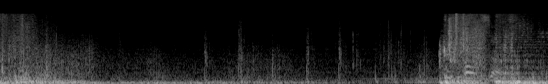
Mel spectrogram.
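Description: A Confringo fire spell bursting in Hogwarts Legacy, with a dense rumbling blast bed, scattered sharp cracks and a louder explosive burst near the end.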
